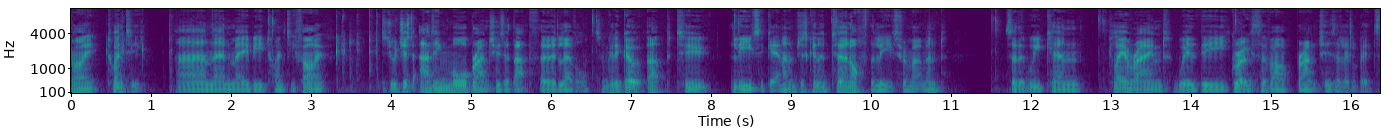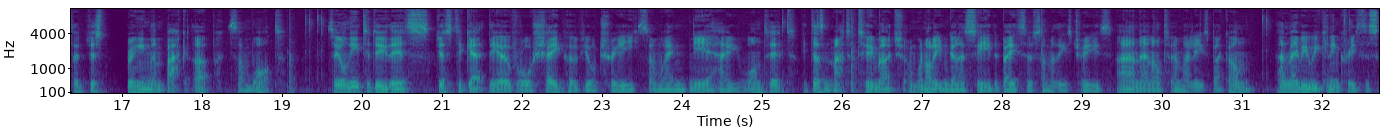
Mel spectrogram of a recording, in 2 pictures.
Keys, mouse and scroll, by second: 0.5 KP_2, 1.1 KP_Enter, 2.4 click, 3.3 KP_2, 3.4 KP_5, 3.7 KP_Enter, 5.8-6.4 scroll down 1, 6.4 click, 12.9-14.4 scroll down 1, 14.7 click, 20.8-25.2 drag, 27.7-28.7 scroll down 1, 28.9 middle drag, 29.3-30.6 scroll up 1, 31.1 click, 31.3-31.7 scroll up 1, 32.2 click.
